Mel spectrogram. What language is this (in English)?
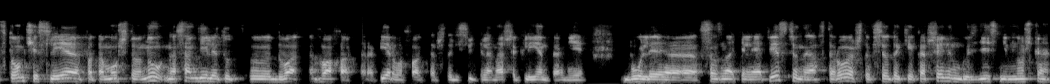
Russian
